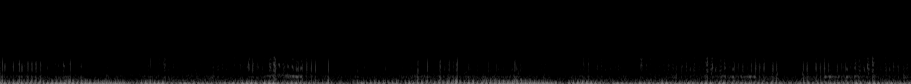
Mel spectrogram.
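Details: Ear-to-ear recording of a male kitten purring under a massage with fur grooming: deep, steady, fluttering purr that dips briefly once, accompanied by gentle rustling of fur.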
